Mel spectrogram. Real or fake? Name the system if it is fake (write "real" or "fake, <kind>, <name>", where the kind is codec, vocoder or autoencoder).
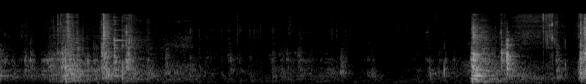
real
